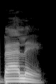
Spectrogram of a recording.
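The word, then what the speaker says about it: ballet: अब आप देखें सिमिलैरिटी में, इसे हम कहते हैं बैले, बहुत लोग इसे बैलेट कहते हैं। एक फॉर्म ऑफ डांस है, ठीक है, बैले डांस। तो इनको बोथ बैले, ठीक है, इसको बैले ही कहा जाता है, बोथ ब्रिटिश इंग्लिश में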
